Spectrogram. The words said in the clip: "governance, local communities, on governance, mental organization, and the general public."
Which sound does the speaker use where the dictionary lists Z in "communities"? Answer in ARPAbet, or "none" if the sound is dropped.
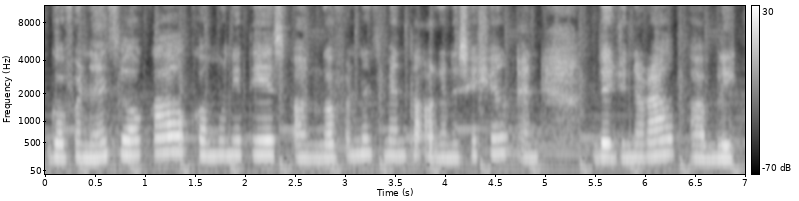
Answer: S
